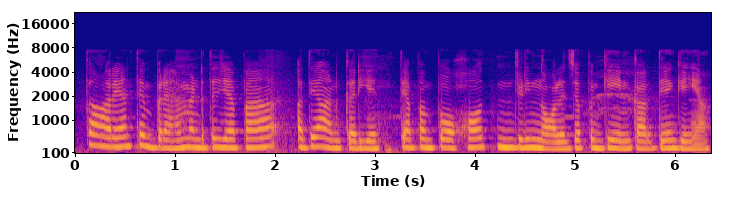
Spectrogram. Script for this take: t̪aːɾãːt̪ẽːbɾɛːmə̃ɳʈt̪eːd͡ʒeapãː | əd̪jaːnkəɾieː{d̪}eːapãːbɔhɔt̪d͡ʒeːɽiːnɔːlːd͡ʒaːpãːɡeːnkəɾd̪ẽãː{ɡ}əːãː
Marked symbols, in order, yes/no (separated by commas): no, yes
